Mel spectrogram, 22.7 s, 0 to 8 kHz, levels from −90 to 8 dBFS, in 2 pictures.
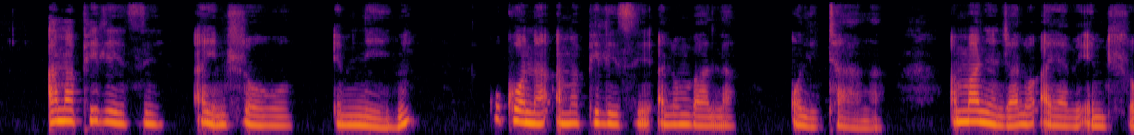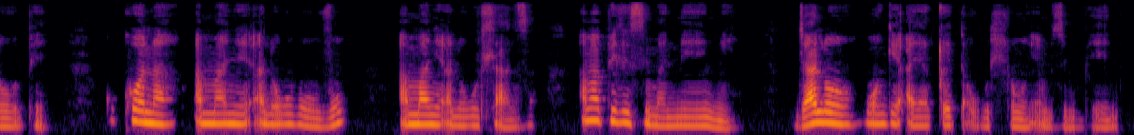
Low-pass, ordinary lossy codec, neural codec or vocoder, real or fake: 7.2 kHz; AAC, 48 kbps; none; real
